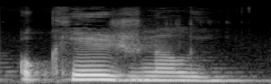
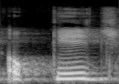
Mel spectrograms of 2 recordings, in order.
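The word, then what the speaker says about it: occasionally: double L एल वाई ऑकेजनली यहां पर मेरी प्रोनाउंस सुनिए मैं ओकेज नहीं कह रही हूं यहां पर कभी-कभी सी की जो प्रोनाउंस है ख भी निकलती है ऑकेजनली ओजली ऑकेजनली ठीक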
